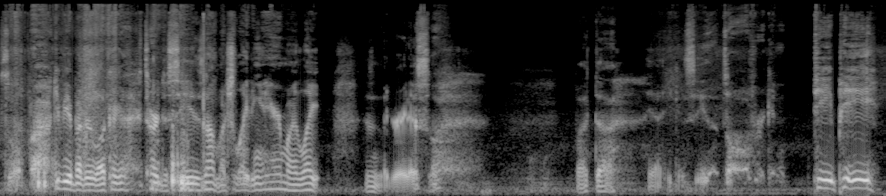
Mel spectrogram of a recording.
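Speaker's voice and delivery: muffled behind a gas mask; talking through a respirator. Real, not acted. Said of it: "I got my gas mask on".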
